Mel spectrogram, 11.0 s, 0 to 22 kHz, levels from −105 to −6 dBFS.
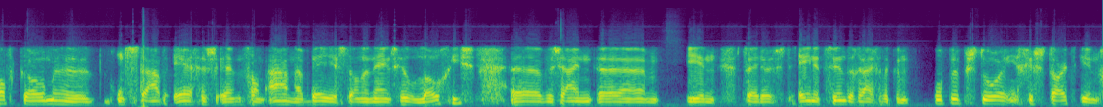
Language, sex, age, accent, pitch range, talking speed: Dutch, male, 50-69, Dutch, 105-125 Hz, 140 wpm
